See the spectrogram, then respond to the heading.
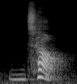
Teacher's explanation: this letter is the aspirated sound of J the release is followed by an extra puff of air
